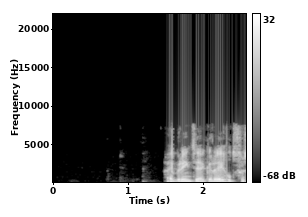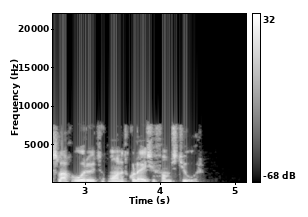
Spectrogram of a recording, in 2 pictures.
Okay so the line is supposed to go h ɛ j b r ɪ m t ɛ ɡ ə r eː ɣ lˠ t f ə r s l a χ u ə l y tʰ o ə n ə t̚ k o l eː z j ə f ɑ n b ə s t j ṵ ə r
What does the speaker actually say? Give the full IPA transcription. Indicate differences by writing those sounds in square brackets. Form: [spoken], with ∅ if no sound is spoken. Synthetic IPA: h ɛ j b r ɪ [ŋ] t ɛ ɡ ə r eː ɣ lˠ t f ə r s l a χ u ə [ɾ] y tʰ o ə n ə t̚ k o l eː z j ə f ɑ n b ə s t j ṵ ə r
